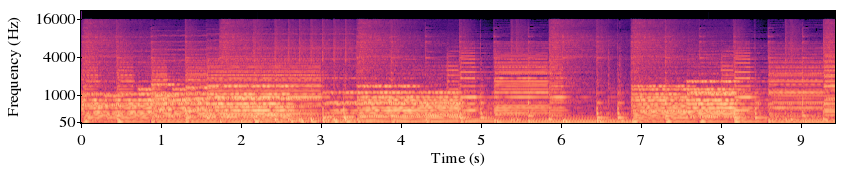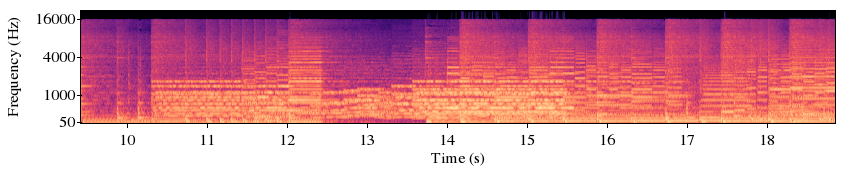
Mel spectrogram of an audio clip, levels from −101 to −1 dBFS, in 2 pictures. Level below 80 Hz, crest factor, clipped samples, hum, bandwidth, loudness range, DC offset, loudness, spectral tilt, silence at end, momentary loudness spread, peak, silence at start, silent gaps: -24 dBFS; 12 dB; under 0.1%; none; 16.5 kHz; 6 LU; under 0.1%; -13 LUFS; -5 dB/octave; 0 s; 9 LU; 0 dBFS; 0 s; none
